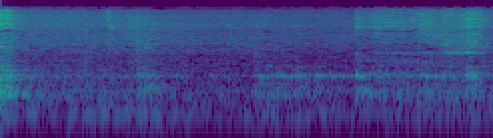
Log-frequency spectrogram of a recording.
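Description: A pea and coconut filling being sautéed in a pan, with a faint low sizzle and soft stirring scrapes, quiet and close, with no voices.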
